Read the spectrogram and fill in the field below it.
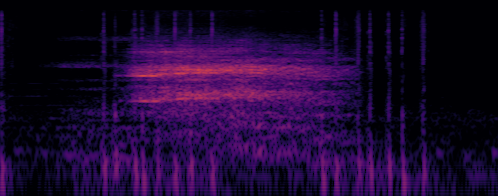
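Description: A fire roars and crackles.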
